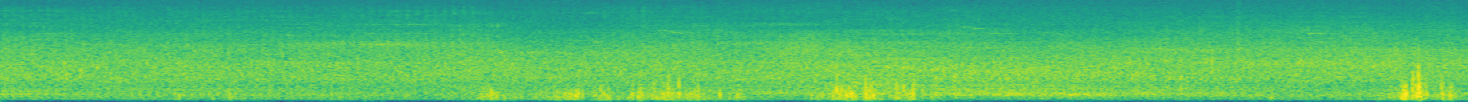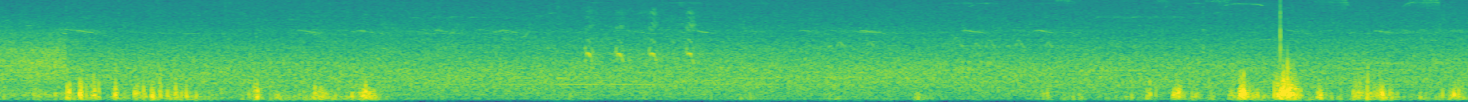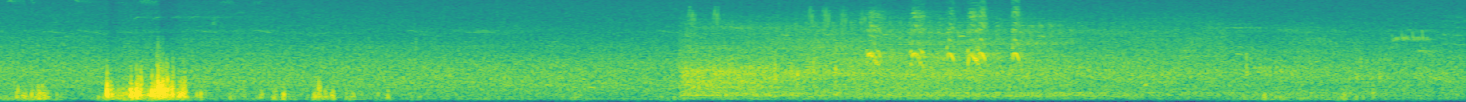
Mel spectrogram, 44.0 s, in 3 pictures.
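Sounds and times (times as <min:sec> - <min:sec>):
faint outdoor background: 0:00.0 - 0:44.0
bird harsh calls: 0:36.2 - 0:40.1.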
